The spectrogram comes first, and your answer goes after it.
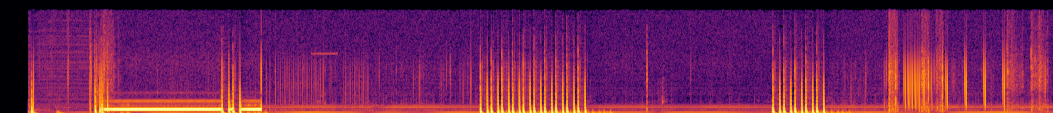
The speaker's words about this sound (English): You'll notice that you start to hear the ring, and then the ring is gone, and then the ring comes back, and then finally the recording gets around to starting up.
